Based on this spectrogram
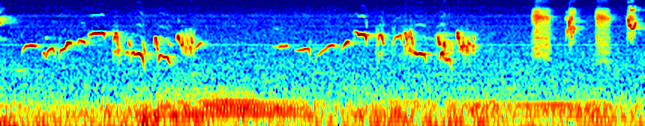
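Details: A white-rumped shama fresh from moulting delivers rough ngeriwik chatter: two bursts of rapid slurred whistles and downward-sweeping notes, followed by several sharp, noisy clicks near the end, over a low rumbling background.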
